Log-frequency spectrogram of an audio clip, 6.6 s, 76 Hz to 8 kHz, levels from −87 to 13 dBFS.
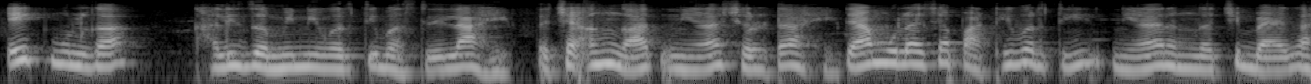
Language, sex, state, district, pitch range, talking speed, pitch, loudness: Marathi, female, Maharashtra, Aurangabad, 175-220 Hz, 165 wpm, 195 Hz, -25 LUFS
